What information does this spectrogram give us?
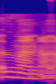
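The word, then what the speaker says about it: Helena: Yeah, Elena. The H is silent.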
